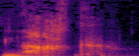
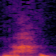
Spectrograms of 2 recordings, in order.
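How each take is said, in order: First: A breathless whisper with no voice; whispered inner voice. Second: Said in the usual way. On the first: Retold or imitated. A little inner voice prompting him, whispered. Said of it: "So a little voice says". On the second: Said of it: "So I went".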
